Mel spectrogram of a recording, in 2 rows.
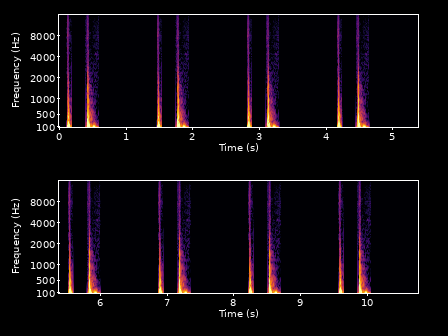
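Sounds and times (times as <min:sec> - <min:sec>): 
heartbeat sound effect: 0:00.1 - 0:00.6, 0:01.8 - 0:02.0, 0:03.1 - 0:03.3, 0:04.2 - 0:04.7, 0:05.5 - 0:06.0, 0:06.9 - 0:07.4, 0:08.2 - 0:08.7, 0:09.6 - 0:10.1.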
